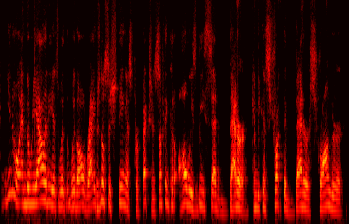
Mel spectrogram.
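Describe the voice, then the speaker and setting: Rambling self-deprecating man, higher voice. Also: a little mellow, slightly rough. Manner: self-deprecating, rambling with many "you know"s. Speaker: writing teacher. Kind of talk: podcast conversation.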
